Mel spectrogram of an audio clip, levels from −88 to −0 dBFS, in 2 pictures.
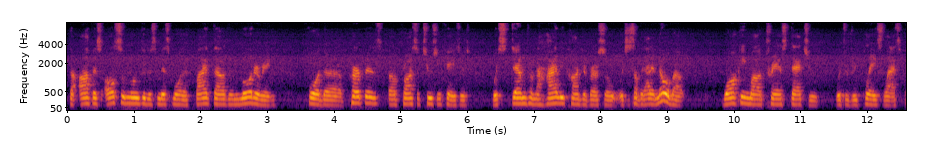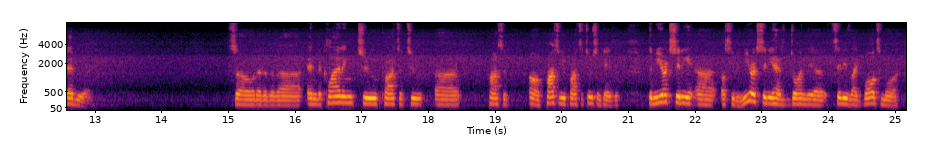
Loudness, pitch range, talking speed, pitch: -25 LUFS, 125-150 Hz, 155 wpm, 140 Hz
